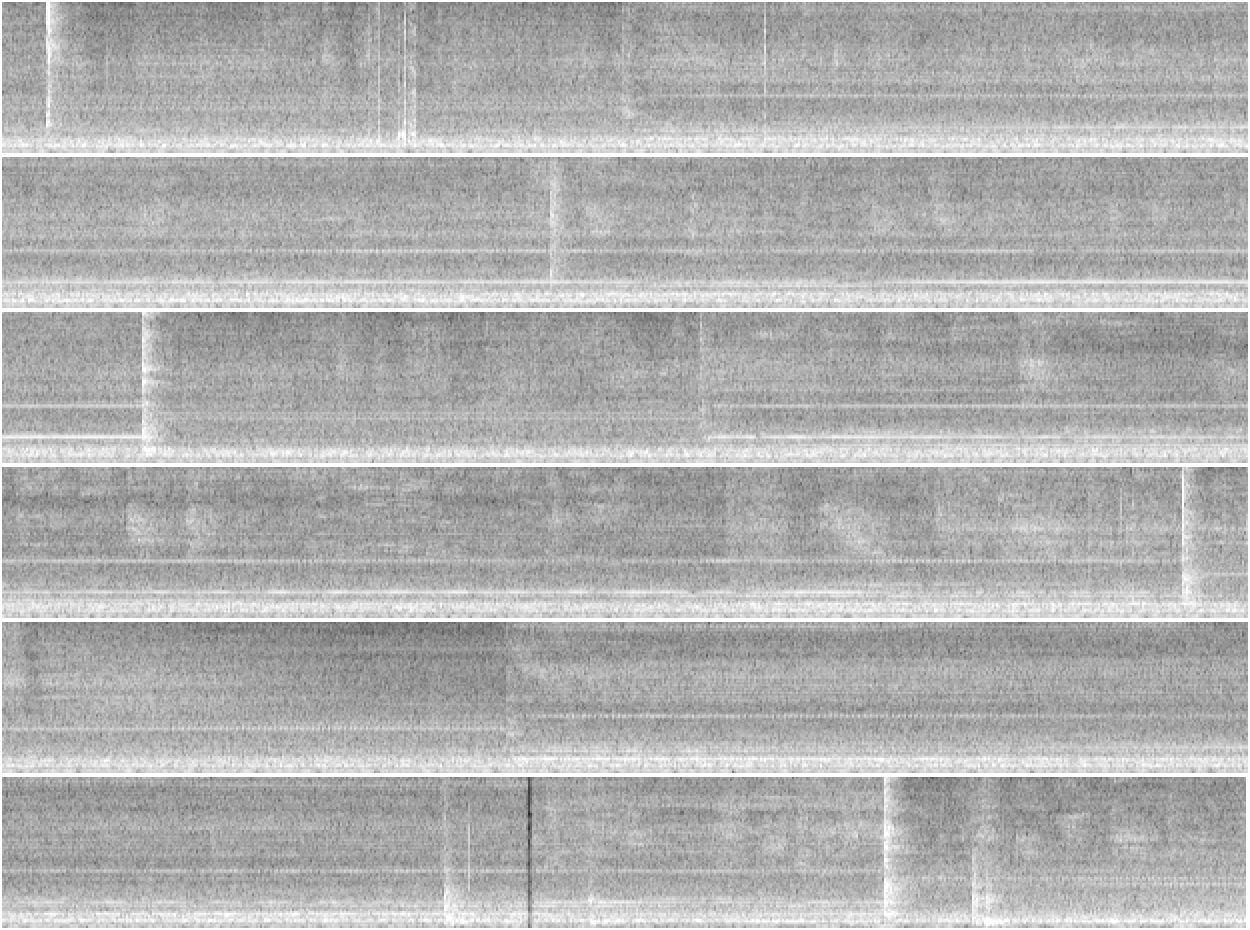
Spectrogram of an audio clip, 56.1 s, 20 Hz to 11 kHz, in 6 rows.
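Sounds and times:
machine hum: 0:00.0 - 0:56.0.

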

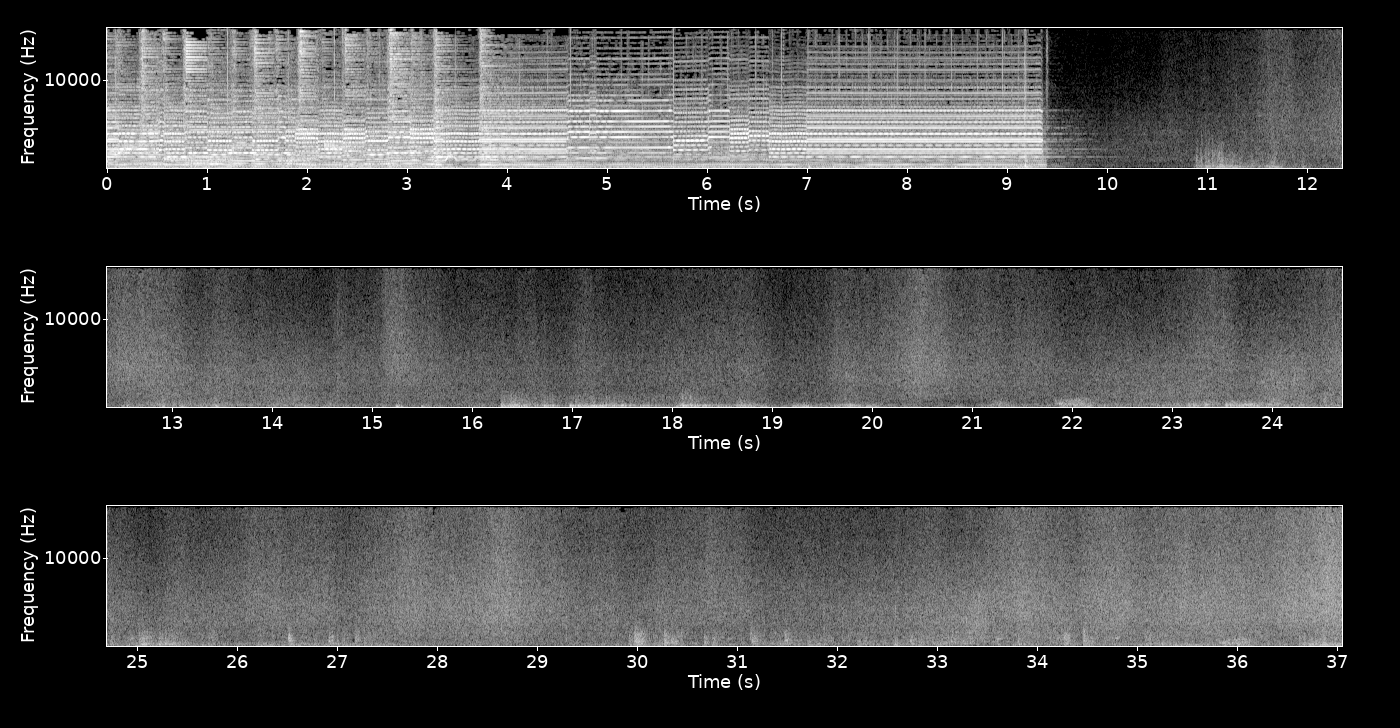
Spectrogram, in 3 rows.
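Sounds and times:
bagpipe music: 0:00.0 - 0:10.2
rain hissing: 0:00.0 - 0:11.7, 0:21.7 - 0:37.0
rolling thunder: 0:10.8 - 0:15.6, 0:16.2 - 0:20.2, 0:21.2 - 0:37.0.

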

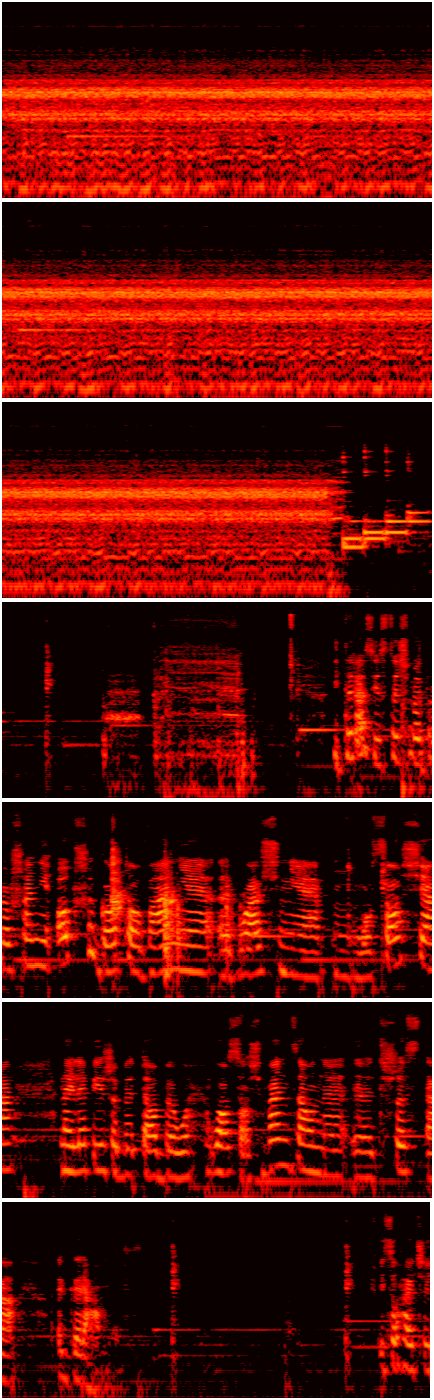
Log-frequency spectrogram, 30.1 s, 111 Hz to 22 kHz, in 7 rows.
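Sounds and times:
food processor motor and blades: 0:00.0 - 0:12.0, 0:13.9 - 0:15.4.

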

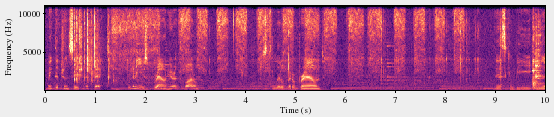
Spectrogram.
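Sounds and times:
background music with held notes: 0:00.0 - 0:10.0
spray paint can bursts: 0:01.3 - 0:08.5.

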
